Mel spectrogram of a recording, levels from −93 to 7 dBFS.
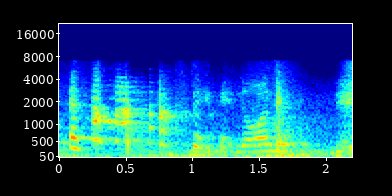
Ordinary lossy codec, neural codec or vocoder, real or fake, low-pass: none; codec, 16 kHz, 0.5 kbps, X-Codec, HuBERT features, trained on balanced general audio; fake; 7.2 kHz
